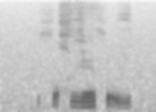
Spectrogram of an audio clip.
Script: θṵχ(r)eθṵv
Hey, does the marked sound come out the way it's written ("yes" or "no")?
no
